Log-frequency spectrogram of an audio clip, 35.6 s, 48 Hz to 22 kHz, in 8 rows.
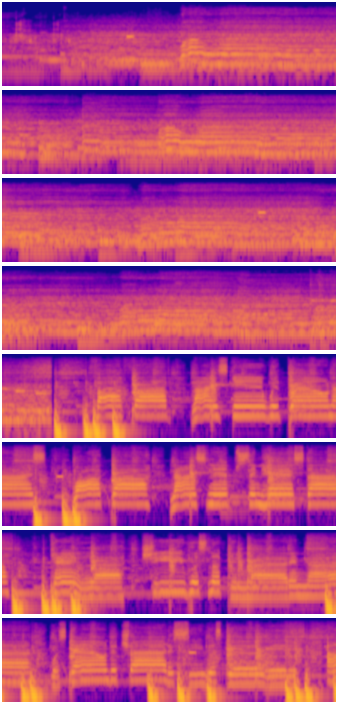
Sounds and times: Rhythm and blues: 0.0s - 35.6s.

